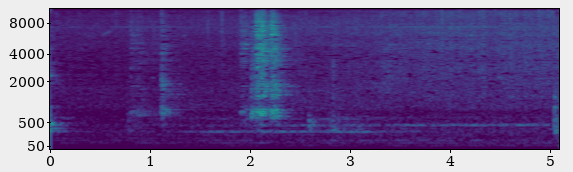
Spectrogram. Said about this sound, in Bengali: দেখুন কিভাবে সুন্দর ভাজা ভাজা হচ্ছে আর তেল ছেড়ে দিচ্ছে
